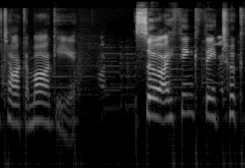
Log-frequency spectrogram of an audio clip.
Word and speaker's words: Takamaki: pronounced that way um on's last name is pronounced takamaki instead of takamaki so i think they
